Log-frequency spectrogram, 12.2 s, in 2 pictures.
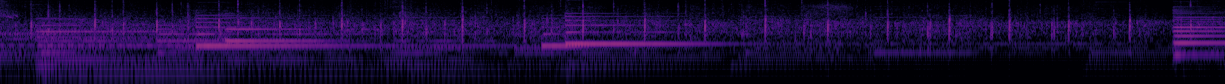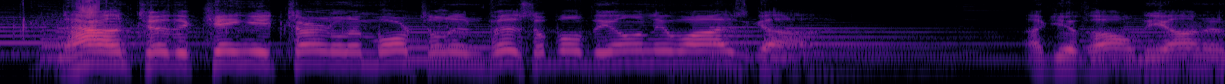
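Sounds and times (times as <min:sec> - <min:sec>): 
audience hand clapping: 0:00.0 - 0:07.8
speech: 0:06.4 - 0:10.3, 0:11.2 - 0:12.2.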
